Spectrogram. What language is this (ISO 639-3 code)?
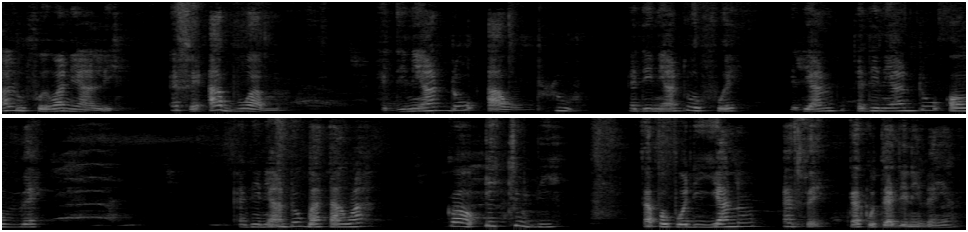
kpo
